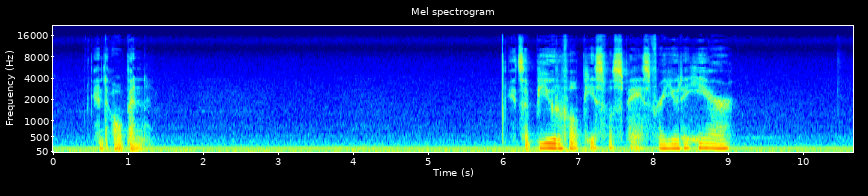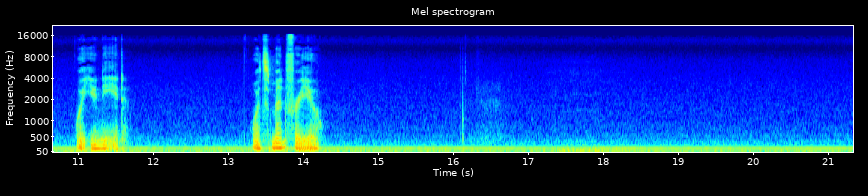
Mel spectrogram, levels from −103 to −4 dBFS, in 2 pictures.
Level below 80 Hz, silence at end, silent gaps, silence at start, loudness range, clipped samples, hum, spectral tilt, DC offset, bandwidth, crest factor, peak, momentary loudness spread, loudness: -54 dBFS; 0 s; none; 0 s; 17 LU; under 0.1%; none; -5.5 dB/octave; under 0.1%; 16 kHz; 22 dB; -16 dBFS; 19 LU; -36 LUFS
